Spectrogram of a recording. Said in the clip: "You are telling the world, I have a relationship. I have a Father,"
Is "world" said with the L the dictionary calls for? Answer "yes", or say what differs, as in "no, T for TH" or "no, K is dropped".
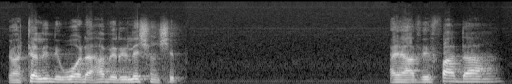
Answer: no, L is dropped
